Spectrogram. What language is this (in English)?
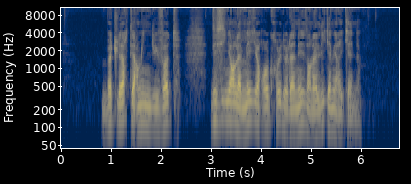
French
